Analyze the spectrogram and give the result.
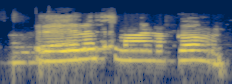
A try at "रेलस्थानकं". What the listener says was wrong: రేల స్థానకం, అక్కడ ఒత్తు తా ఉంది. రేల స్థానకం. మళ్ళీ చెప్పండి.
